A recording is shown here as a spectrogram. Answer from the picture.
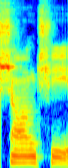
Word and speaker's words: Shang-Chi: And it's really pronounced Shang-Chi.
